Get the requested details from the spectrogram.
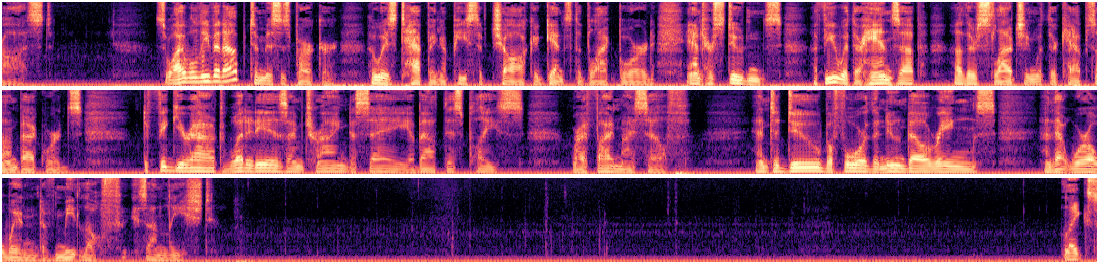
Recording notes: This was recorded sitting in my car at a trailhead in Moab, Utah. Something was a little wonky with the recorder (although it is probably more likely to be user error), so it sounds blown-out in parts when I get too enthusiastic.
